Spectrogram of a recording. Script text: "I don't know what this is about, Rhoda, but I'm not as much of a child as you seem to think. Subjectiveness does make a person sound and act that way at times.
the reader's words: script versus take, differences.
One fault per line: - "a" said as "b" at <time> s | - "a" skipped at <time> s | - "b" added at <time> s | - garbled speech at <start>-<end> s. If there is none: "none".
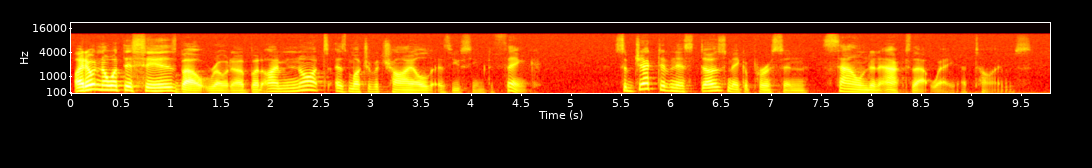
none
